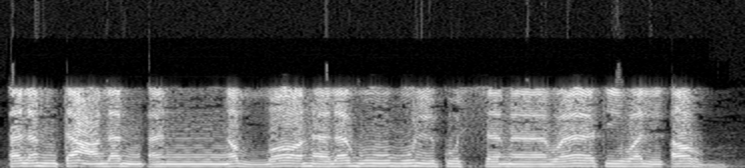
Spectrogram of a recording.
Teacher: قوله تعالى ألم تعلم أن الله له ملك السماوات والأرض، الميم الساكنة في نهاية كلمة ألم وكذا في نهاية كلمة تعلم حكمها الإظهار الشفوي، وتغن النون المشددة في كلمة أن بمقدار حركتين، وتفخم لام لفظ الجلالة لوقوعها بعد فتحة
